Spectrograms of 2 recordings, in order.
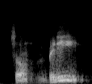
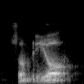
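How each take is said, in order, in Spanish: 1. La i es tónica y se separa de la o. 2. La i y la o se unen en una sola sílaba. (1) "¿cómo debo pronunciar brío? Sombrío" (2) "no es sombrío"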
